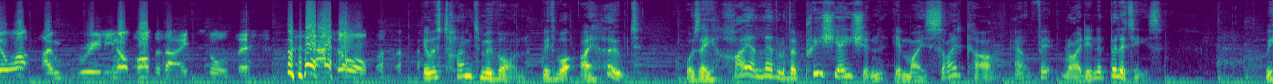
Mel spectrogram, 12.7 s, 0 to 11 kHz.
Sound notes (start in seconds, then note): 2.5 all laughing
